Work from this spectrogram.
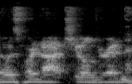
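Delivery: put-on stereosonic voice. Retelling a scene where a woman answers a man: stereosonic voice. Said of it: "she says in like this stereosonic voice".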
